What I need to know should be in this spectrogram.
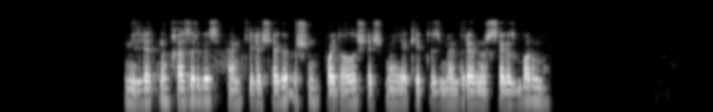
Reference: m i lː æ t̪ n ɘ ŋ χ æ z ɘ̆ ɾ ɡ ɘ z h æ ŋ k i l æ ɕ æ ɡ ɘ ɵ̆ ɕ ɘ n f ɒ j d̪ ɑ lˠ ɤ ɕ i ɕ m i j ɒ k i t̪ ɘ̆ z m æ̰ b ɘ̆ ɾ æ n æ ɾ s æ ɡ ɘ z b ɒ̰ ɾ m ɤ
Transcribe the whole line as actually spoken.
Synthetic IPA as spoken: m i lː æ t̪ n ɘ ŋ χ æ z ɘ̆ ɾ ɡ ɘ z h æ m k i l æ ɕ æ ɡ ɘ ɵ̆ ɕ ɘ n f ɒ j d̪ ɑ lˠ ɤ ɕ æ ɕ m æ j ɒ k i t̪ ɘ̆ z m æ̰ b ɘ̆ ɾ æ n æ ɾ s æ ɡ ɘ z b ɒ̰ ɾ m ɤ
